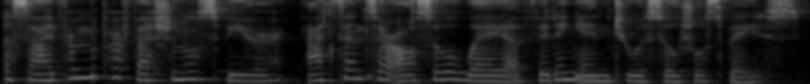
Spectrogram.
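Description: A woman's voice: fairly high pitch, normal speed, a little mellow. A woman narrator reading a scripted, explanatory documentary piece.

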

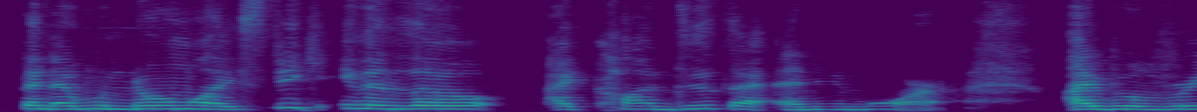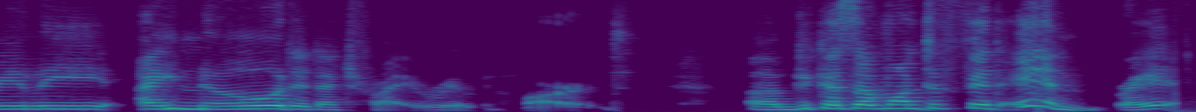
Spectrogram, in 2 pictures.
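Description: A woman's voice: on the high side, darkish tone. Reflective woman professor from Italy. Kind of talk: reflective interview talk.

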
